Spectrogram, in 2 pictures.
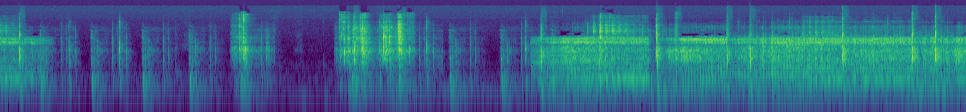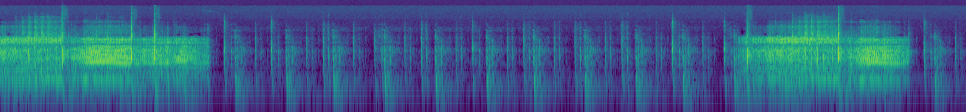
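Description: Quick footsteps patter from a game through a small speaker.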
